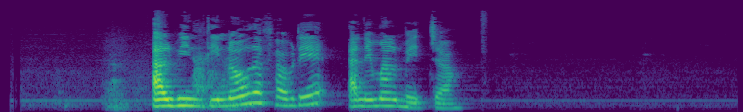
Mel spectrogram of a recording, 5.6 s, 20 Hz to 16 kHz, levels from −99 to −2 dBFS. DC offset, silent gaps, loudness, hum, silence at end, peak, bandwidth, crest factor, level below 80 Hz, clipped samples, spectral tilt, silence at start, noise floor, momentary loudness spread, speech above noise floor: under 0.1%; none; -22 LUFS; none; 2.15 s; -2 dBFS; 8.8 kHz; 24 dB; -82 dBFS; under 0.1%; -5.5 dB/octave; 0.85 s; -72 dBFS; 16 LU; 50 dB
